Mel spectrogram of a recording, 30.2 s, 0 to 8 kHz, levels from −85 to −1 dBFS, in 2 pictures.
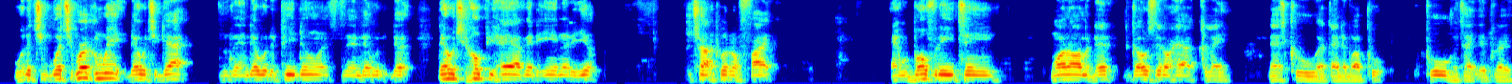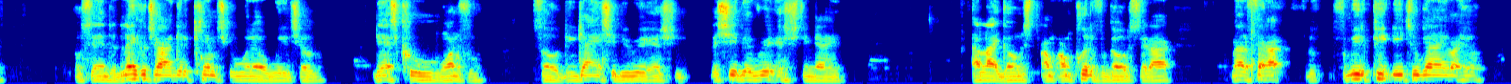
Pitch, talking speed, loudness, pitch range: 110 Hz, 245 wpm, -24 LUFS, 95-120 Hz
